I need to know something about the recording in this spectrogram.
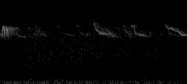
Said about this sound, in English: Most of the sounds in our day to day lives are somewhere between 2,000 and 8,000 hertz. For example, the sound of a bird singing,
